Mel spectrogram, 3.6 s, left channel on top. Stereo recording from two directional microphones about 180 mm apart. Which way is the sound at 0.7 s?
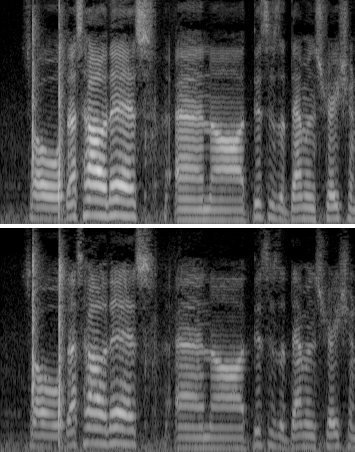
80° left.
